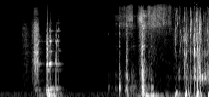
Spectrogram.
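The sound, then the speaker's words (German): An after-work beer is poured into a glass: a couple of short bursts of splashing liquid, a pause, then a longer, fizzing, gurgling pour with a bright hiss. No one speaks. “Ich glaube, das ist das Feierabendbier.”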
